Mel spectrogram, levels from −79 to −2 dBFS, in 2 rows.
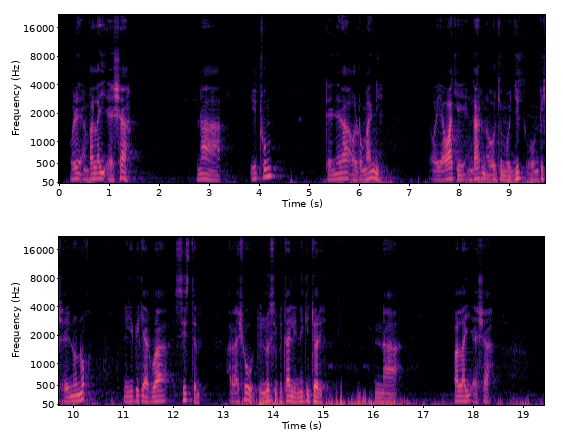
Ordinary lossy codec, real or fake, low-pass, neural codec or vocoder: none; real; none; none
